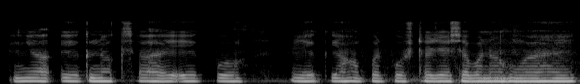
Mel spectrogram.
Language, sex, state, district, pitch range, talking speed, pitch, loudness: Hindi, male, Chhattisgarh, Kabirdham, 145-150 Hz, 145 wpm, 145 Hz, -29 LUFS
